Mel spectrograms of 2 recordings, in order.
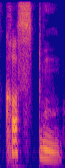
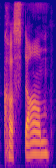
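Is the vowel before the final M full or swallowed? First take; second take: swallowed; full. First: The final vowel is swallowed into a buzzing M. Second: The final syllable has a clear, full vowel. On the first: The speaker calls it right. "this schwa, is just getting completely eaten up by that strong vibration of the M" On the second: The speaker calls it wrong. "Not custom"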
